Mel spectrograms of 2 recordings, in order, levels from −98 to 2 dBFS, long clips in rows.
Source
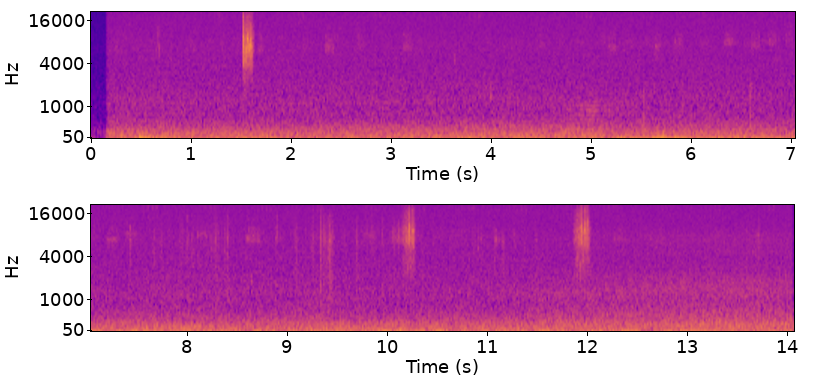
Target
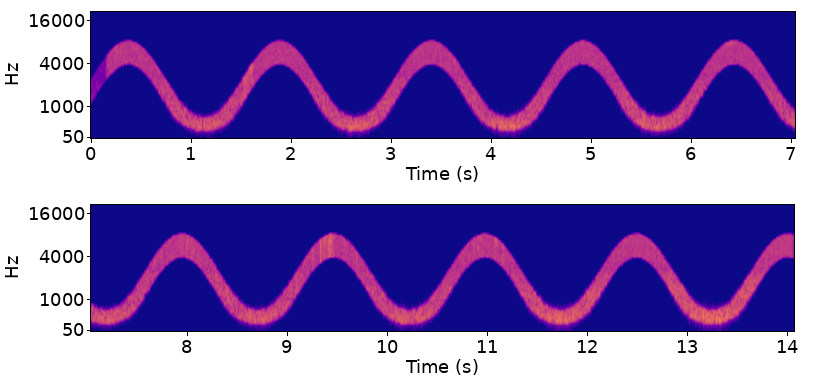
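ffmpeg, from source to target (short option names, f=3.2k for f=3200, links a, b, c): -af "equalizer=f=2.8k:w=3.7:g=-3,afftfilt=real='re*between(b*sr/1024,450*pow(5800/450,0.5+0.5*sin(2*PI*0.66*pts/sr))/1.41,450*pow(5800/450,0.5+0.5*sin(2*PI*0.66*pts/sr))*1.41)':imag='im*between(b*sr/1024,450*pow(5800/450,0.5+0.5*sin(2*PI*0.66*pts/sr))/1.41,450*pow(5800/450,0.5+0.5*sin(2*PI*0.66*pts/sr))*1.41)':win_size=1024:overlap=0.75,volume=10dB"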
